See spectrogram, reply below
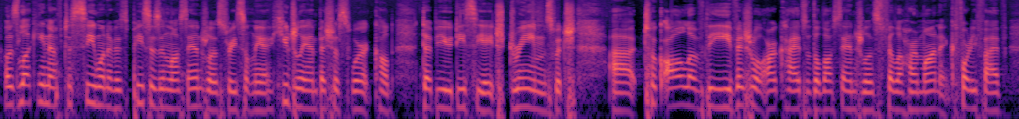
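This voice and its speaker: Woman event host, fast, crisp stage introduction, dry sound. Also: on the low side, steady tone, no room sound, rough recording. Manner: brisk, warm introduction with fillers. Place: theater stage.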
